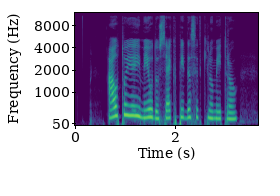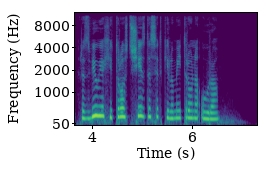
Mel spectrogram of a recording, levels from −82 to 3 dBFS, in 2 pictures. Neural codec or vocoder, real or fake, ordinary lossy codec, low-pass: none; real; AAC, 64 kbps; 10.8 kHz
